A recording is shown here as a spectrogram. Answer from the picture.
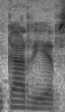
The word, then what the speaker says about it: Carrier: A Sonia Hernández, ingeniera industrial, representante de ventas en Carrier, se dice así.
